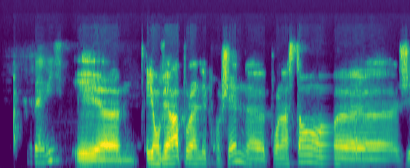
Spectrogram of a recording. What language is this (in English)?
French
